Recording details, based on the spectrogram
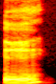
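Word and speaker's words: ὁ: Y en esta frase aparece esta O, es una ómicron, se lee O, con ese espíritu, es el espíritu rudo ese, y es el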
